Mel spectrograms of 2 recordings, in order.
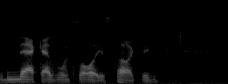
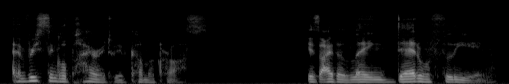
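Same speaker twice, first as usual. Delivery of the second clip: low muttering under breath; 6 dB louder than usual. Voicing a character muttering a threat to a pirate: muttering under breath. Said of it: "Yuki mutters under her breath".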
